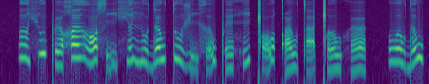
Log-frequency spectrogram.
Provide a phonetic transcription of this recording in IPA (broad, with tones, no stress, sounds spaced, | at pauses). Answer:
ɤ˧˩ ç u˥ pʼ ø˩ χ ɜ˥ ɣ ɔ˩˧˩ s ḭ˩˧˩ ç ə˧˥˧ ɲ u˧˩ d œ˥ w t u˥˩ ʒ ḭ˧˩ x ə̰˧˥˧ w pʼ e˩ h i˧˥˧ ǁ ɔ̰˧˥˧ w qʼ ø˩˧˩ w tʼ a̰˥ ǁ ɤ˩˧˩ w h œ˩˧˩ | β ɤ˧˩ w d ə˧˥˧ w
